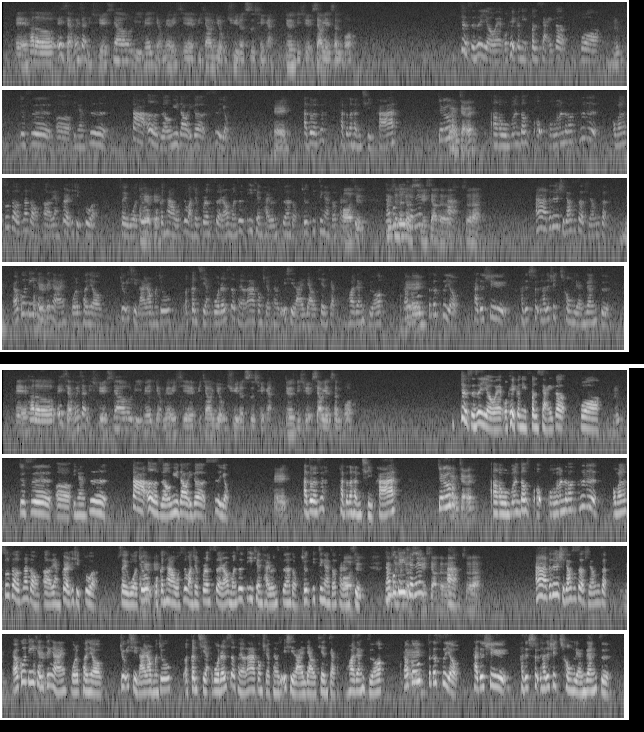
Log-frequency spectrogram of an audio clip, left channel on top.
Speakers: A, in the centre; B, on the right.
A: 哎，Hello，哎，想问一下，你学校里面有没有一些比较有趣的事情啊？就是你学校园生活，
B: 确实是有诶，我可以跟你分享一个，我
A: 嗯哼，
B: 就是呃，应该是大二的时候遇到一个室友，
A: 哎，
B: 他真的是他真的很奇葩，就
A: 怎样讲呢
B: 呃，我们都我我们都是我们的宿舍都是那种呃两个人一起住的，所以我就我跟他我是完全不认识的，
A: o k o k
B: 然后我们是第一天才认识的那种，就一进来的时候才认识，
A: 哦，就就是那个学校的宿舍啦，
B: 然后过第一天呢。啊，啊，对对对，学校宿舍，学校宿舍。
A: 嗯哼
B: 然后过后第一天进来，
A: o k o k
B: 我的朋友就一起来，然后我们就呃跟其他我认识的朋友，那中学的朋友就一起来聊天、讲话这样子哦。
A: o k
B: 然后过后这个室友他就去，他就去，他就去冲凉这样子。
